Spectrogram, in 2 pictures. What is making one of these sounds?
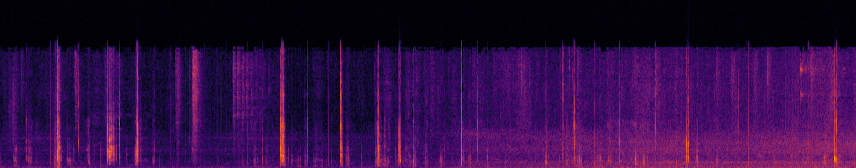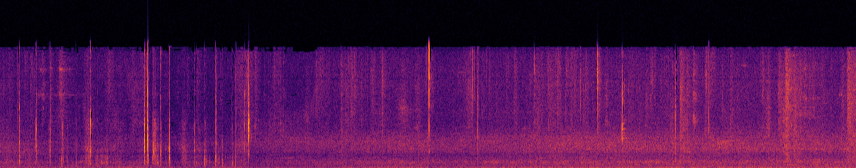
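A train rumbles steadily along the tracks, growing louder.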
